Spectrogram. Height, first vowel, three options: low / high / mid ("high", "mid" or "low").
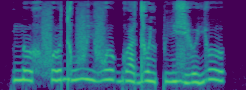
mid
